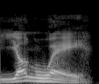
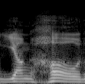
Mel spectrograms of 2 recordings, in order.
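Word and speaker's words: Younghoe: So I didn't know until yesterday that the way to pronounce this gentleman's name is Young Wei Koo. – Mm-hmm. – It kind of looked like Young Ho the way it was pronounced, but it's Young Wei.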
